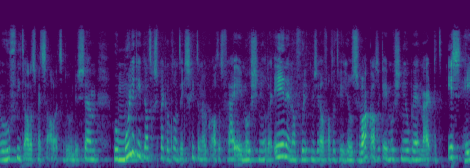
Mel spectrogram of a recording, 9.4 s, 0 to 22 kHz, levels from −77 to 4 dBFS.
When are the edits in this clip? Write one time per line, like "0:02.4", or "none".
0:03.4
